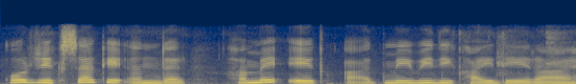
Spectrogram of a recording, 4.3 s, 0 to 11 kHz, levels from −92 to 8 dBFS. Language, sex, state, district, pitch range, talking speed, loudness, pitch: Hindi, female, Uttar Pradesh, Saharanpur, 225-280 Hz, 165 wpm, -16 LUFS, 250 Hz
